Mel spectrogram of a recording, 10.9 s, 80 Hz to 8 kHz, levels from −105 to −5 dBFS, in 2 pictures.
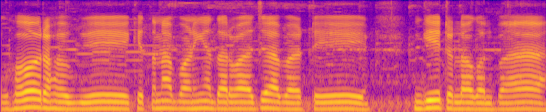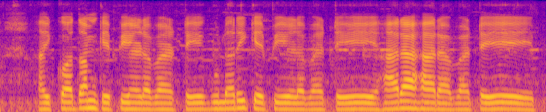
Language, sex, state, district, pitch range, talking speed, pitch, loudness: Bhojpuri, female, Uttar Pradesh, Deoria, 165-180 Hz, 110 wpm, 170 Hz, -18 LUFS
